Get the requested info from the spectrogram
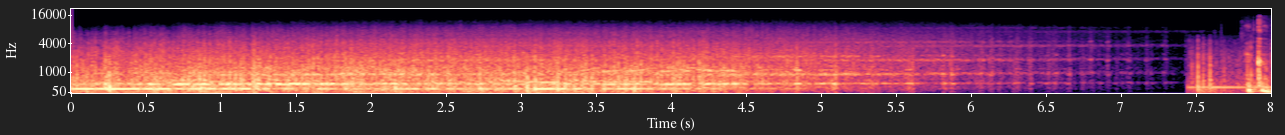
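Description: Granular synth pad built from a rain field recording, played by Ableton's Granulator. One held note with a grainy hiss fades away over a few seconds to silence, and the next note starts near the end.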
